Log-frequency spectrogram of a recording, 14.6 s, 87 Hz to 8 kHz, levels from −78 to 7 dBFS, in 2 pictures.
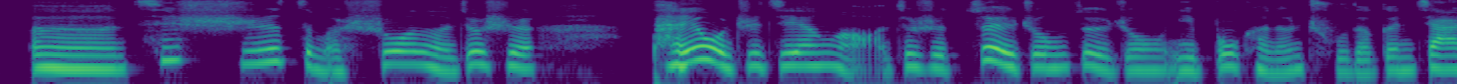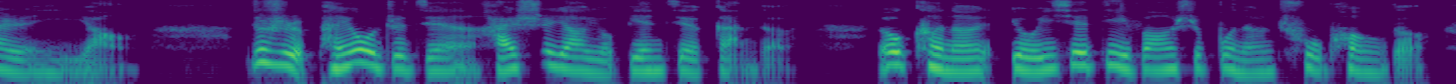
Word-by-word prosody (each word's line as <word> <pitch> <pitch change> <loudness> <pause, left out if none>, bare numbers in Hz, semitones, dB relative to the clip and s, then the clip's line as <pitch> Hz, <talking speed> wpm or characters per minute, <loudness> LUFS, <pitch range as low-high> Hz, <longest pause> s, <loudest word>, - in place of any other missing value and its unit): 呃， 205 -2 +3
其 315 +10 -5
实， 275 -1 -3
怎 240 -7 -4
么 185 -2 -6
说 250 +7 0
呢？ 195 -4 -1
就 250 +7 +1
是， 225 -4 -1 0.6
朋 245 +1 +5
友 315 -2 +9
之 230 +3 -4
间 235 +1 +1
啊， 215 - -5
就 225 -1 -3
是 205 -1 -4
最 240 +6 +6
终 215 0 -3
最 220 -3 -2
终 185 +1 -7
你 185 - -4
不 220 +5 -2
可 195 -3 -7
能 175 +4 -7
处 170 -3 -12
得 160 -1 -7
跟 190 +1 -5
家 200 -1 +2
人 170 -1 -6
一 165 +1 -14
样。 205 - -9 0.5
就 280 - +3
是 240 -4 +4
朋 205 - +1
友 265 0 +8
之 200 -1 -2
间 180 -1 -6
还 185 0 +2
是 235 +3 -3
要 190 -4 +1
有 155 -2 -6
边 180 0 -3
界 180 -3 -5
感 - - -7
的， - - -16 0.4
有 245 +1 +8
可 215 -3 +2
能 175 0 -1
有 190 -3 +2
一 195 - -1
些 235 +3 +4
地 225 -2 -1
方 195 +1 -1
是 205 0 -6
不 200 +1 -5
能 165 -1 -7
触 200 -1 -5
碰 175 -3 -4
的。 - - -9
205 Hz, 245 characters per minute, -24 LUFS, 185-235 Hz, 0.6 s, 友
